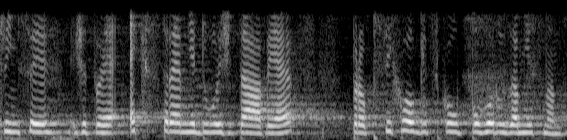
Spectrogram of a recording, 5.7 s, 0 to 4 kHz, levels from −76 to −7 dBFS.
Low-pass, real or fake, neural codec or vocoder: 3.6 kHz; real; none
